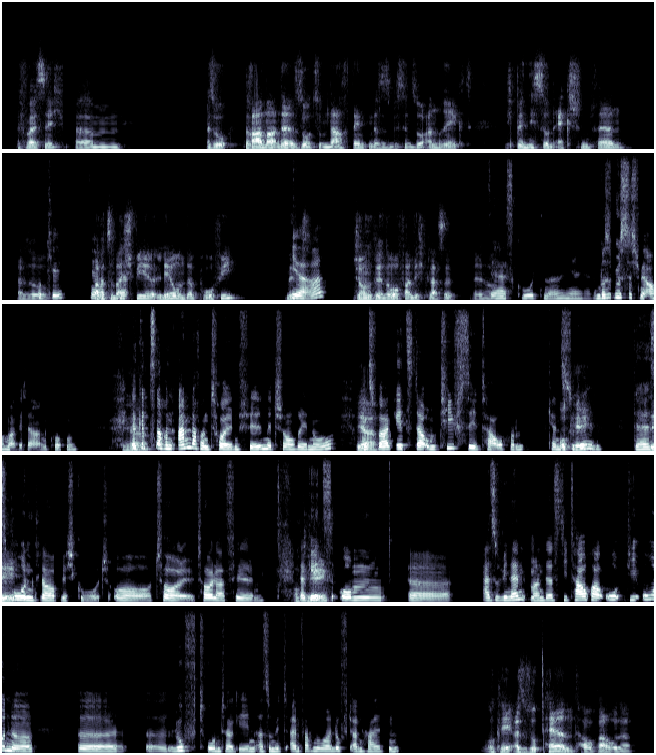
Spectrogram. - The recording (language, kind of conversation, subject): German, unstructured, Welcher Film hat dich zuletzt richtig begeistert?
- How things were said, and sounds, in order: other background noise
